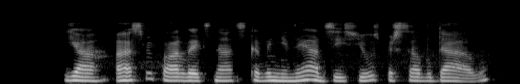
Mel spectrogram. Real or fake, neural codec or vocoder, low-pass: fake; autoencoder, 48 kHz, 128 numbers a frame, DAC-VAE, trained on Japanese speech; 7.2 kHz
